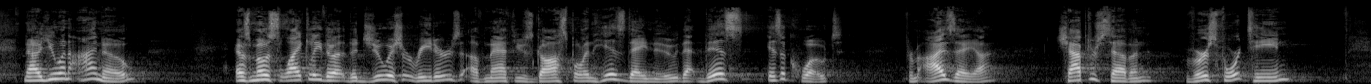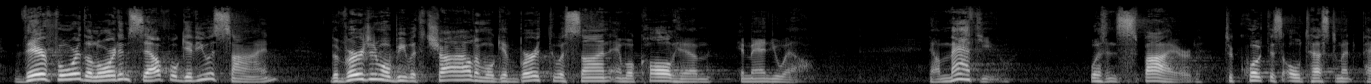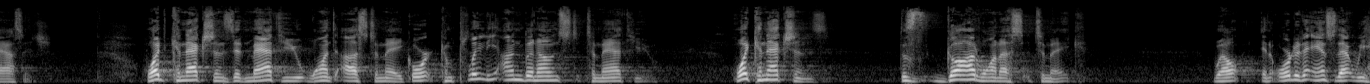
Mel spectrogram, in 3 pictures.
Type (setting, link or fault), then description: setting, large echoing room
